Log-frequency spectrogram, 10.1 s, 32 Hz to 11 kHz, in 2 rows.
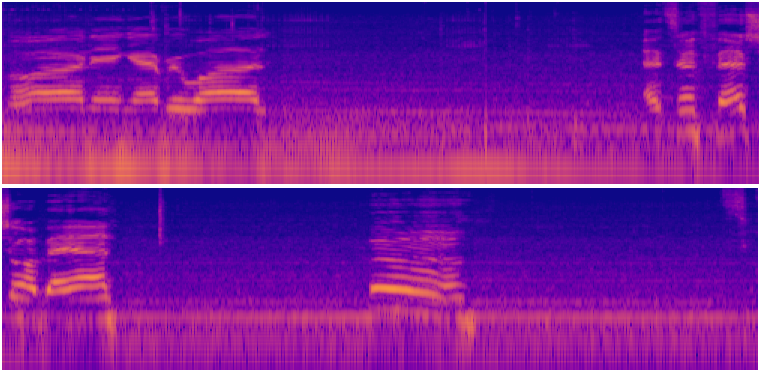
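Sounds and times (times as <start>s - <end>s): car engine humming: 0.0s - 10.0s.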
